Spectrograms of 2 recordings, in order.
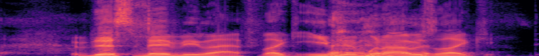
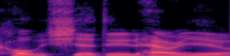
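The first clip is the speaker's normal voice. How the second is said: hushed concern; 5 semitones lower, 9 dB quieter than usual. Retold or imitated. Friend checking on him after trip.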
